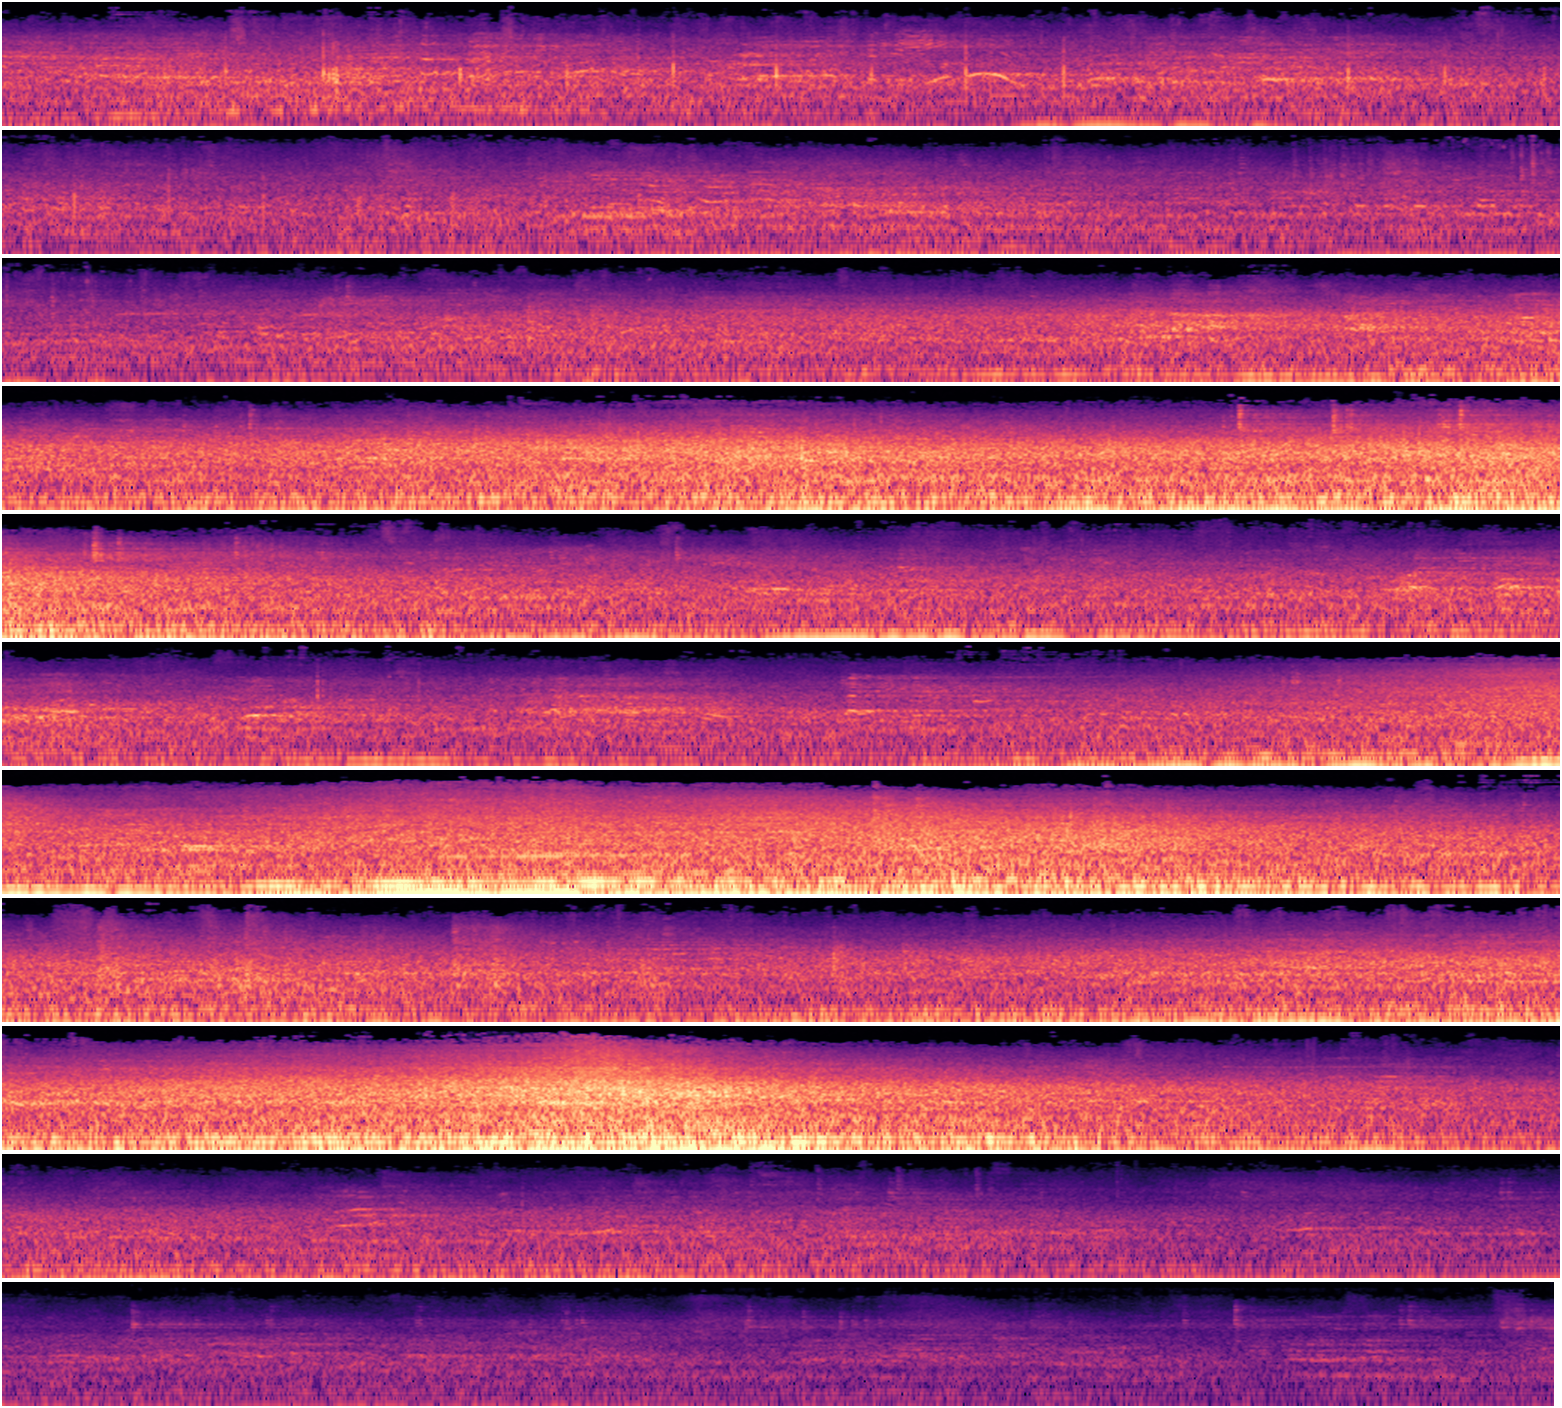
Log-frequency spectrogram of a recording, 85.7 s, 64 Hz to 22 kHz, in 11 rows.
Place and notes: Ieper, België - last post
each day, since 1928 at 20.00 last post is played at the Meenenpoort in Ieper
this recordign is made on an ondinary day
it is very remarkable how fast cars start driving trough the gate again after the last post was played for that day
rememenbrence is for different worlds
Ieper, Belgium, 17 September 2003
